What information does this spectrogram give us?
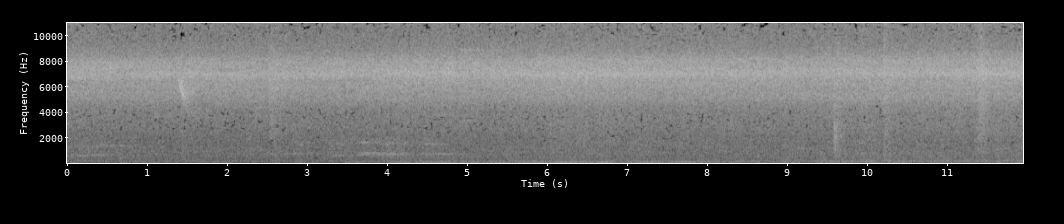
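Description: Only a steady hiss and a low rumbling hum fill the recording, with no clear animal calls.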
